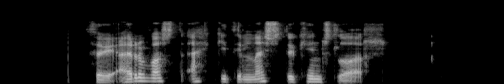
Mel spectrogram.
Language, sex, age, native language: Icelandic, male, 20-29, Icelandic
